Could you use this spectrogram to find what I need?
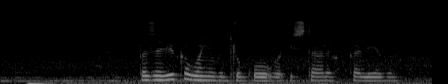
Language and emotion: Russian, neutral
